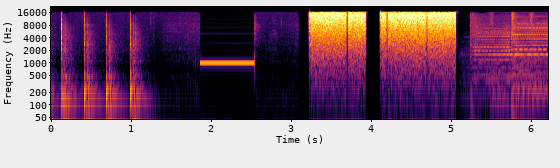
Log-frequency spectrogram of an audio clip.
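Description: A quick run of thuds, about four a second, dying away over the first second and a half, then a steady electronic beep near 1 kHz for about half a second. Two bursts of white-noise static follow with a short break between them, and about five seconds in music with plucked, pitched notes starts.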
